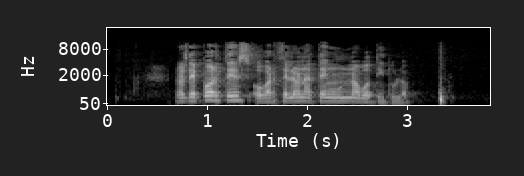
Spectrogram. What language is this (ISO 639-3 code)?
glg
